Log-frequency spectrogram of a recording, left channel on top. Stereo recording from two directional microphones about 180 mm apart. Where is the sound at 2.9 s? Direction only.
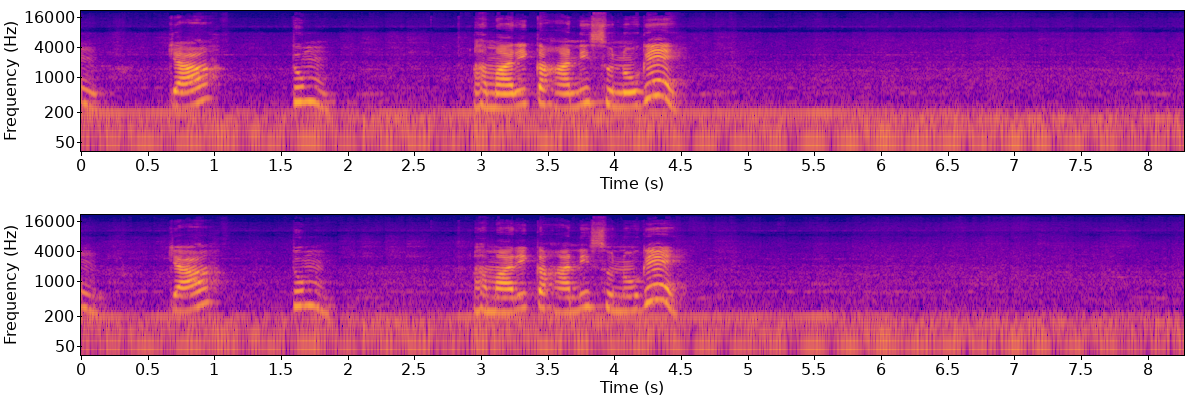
25° left (ahead or behind).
